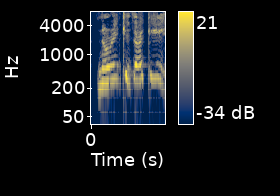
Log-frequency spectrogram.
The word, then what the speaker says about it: Norie Kizaki: Norie Kizaki, yes, and Norie Kizaki is correct pronunciation in Japanese.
